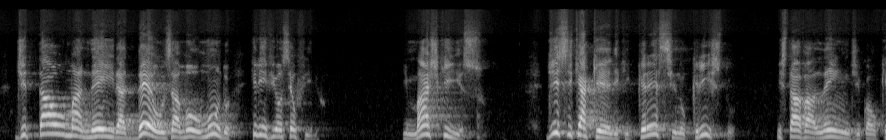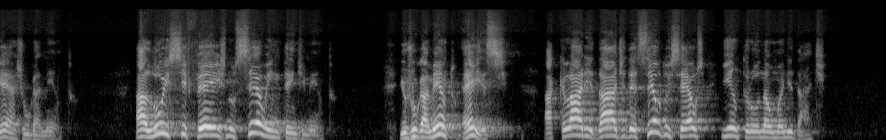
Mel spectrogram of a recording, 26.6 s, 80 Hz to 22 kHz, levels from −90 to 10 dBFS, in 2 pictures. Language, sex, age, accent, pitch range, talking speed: Portuguese, male, 50-69, Brazilian, 145-220 Hz, 110 wpm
